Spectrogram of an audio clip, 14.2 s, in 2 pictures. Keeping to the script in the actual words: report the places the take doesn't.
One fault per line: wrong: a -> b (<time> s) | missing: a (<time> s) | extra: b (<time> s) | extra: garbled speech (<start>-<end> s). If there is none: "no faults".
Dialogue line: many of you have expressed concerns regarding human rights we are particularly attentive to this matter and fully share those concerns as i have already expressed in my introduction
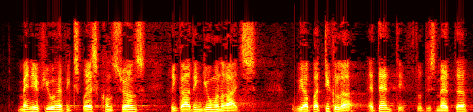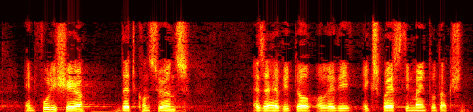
no faults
